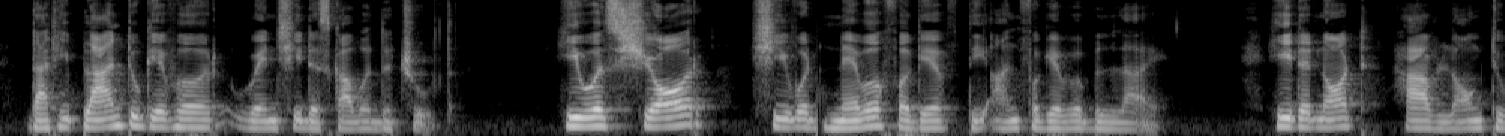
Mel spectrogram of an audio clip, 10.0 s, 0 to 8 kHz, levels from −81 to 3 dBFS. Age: 20-39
